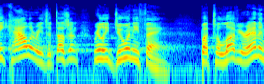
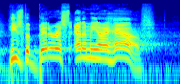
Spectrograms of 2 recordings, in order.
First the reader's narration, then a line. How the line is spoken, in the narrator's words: exclaimed the old preacher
